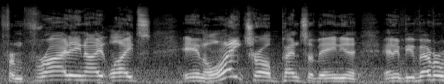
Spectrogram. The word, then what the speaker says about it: Latrobe: Friday Night Lights in lro Pennsylvania and if you've ever wondered how do you pronounce it is it lot trobe is it Latrobe well the locals call it lro huddle up Steelers Nation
